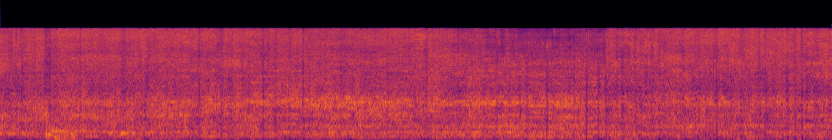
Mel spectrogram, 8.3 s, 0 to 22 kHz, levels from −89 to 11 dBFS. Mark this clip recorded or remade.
remade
